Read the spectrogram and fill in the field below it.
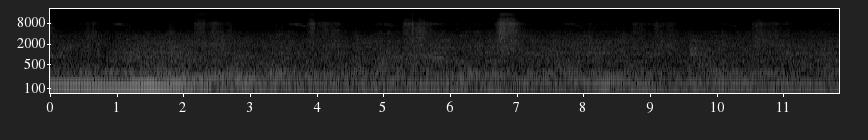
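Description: A pencil scratches softly along a ruler on paper.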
